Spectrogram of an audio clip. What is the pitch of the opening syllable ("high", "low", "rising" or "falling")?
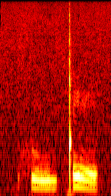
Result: low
